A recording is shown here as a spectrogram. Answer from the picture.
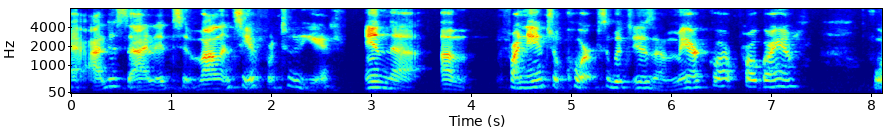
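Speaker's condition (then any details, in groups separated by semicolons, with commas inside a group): Cerebral palsy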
